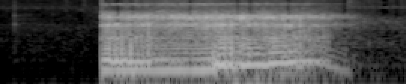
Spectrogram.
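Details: A person who has fallen asleep gives a single loud, deep, rattling snore lasting just over a second: snoring.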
